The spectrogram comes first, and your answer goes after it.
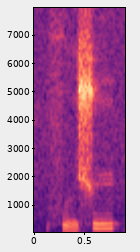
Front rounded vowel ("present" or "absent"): present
